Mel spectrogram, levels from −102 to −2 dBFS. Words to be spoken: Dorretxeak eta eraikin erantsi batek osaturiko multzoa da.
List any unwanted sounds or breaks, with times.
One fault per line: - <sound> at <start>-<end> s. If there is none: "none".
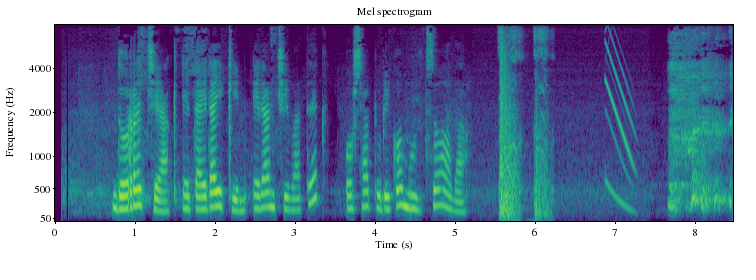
- cough at 5.5-6.3 s
- chirp at 6.9-7.3 s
